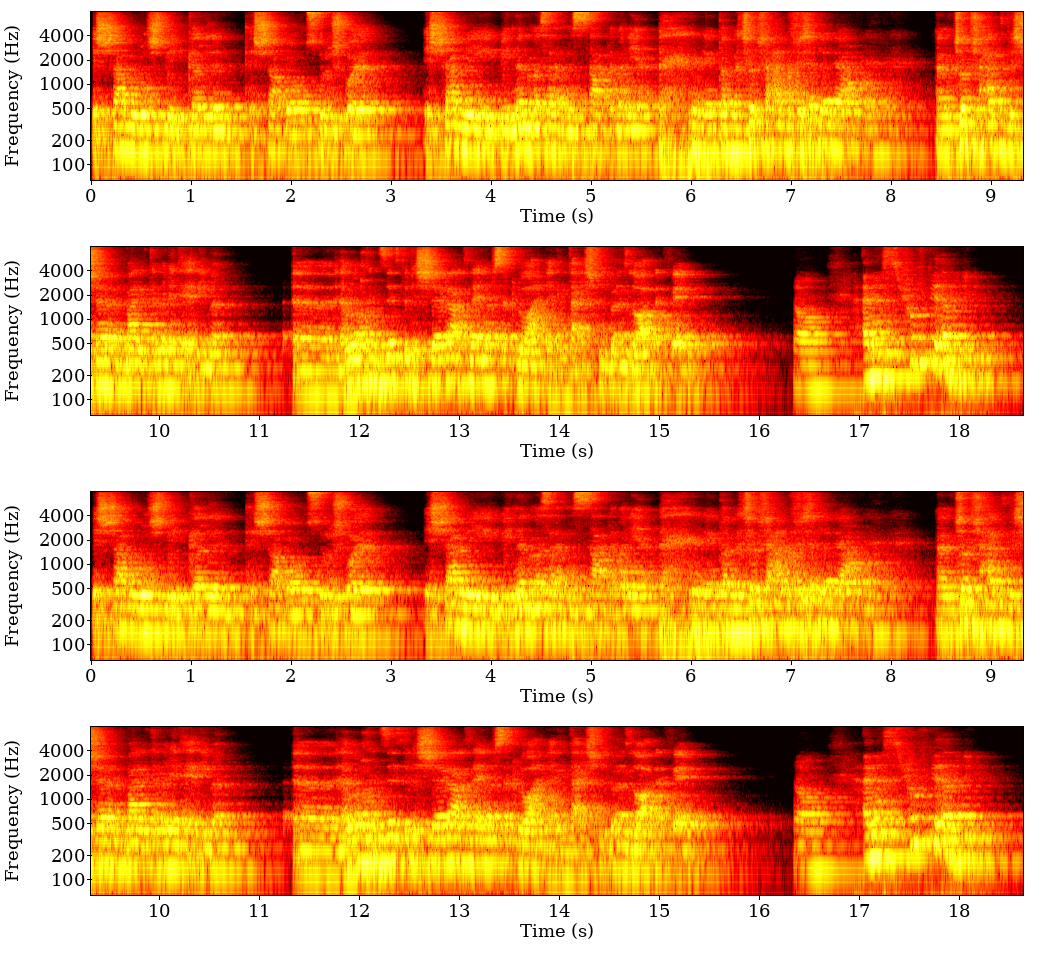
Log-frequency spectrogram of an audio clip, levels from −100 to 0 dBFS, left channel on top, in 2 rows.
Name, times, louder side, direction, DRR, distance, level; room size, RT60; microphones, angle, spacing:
voice 1, 0.0-2.8 3.3-7.6 8.4-10.6 11.3-15.3, left 1 dB, 40° left, -3 dB, 0.4 m, -22 dB
voice 2, 6.9-8.0 11.9-12.2 16.3-16.7 17.0-18.2, left 1 dB, 75° left, -2 dB, 0.7 m, -23 dB
2.3 x 2.1 x 3.1 m, 1.1 s
head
